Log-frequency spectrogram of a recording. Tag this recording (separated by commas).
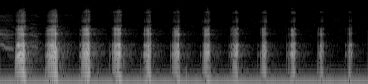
Human voice, Laughter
